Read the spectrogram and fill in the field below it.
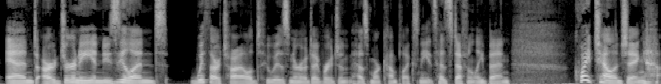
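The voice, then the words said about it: American accent. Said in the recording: “you hear from my accent that we're originally from the United States”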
